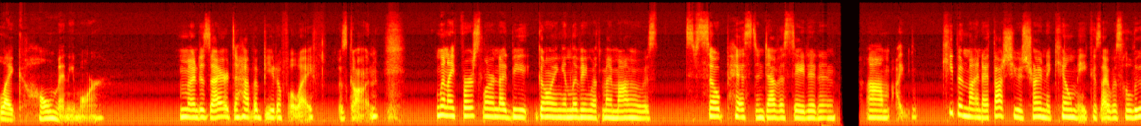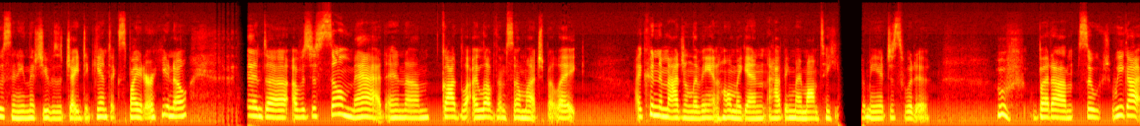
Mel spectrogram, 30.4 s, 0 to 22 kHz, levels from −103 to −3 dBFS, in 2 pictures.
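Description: Video or display buzz runs through the whole recording: a screen or video cable couples a 60 Hz field-rate buzz with hash above it into the audio, at about 20 dB below the speech.

Short concealed packet loss at 10.93 to 10.97 s, just after "so pissed and devastated": about 20 ms never arrived, and continuing the last sound over it leaves a brief smear.

A burst of packet loss follows at 10.97 to 11.04 s. The receiver stretches the preceding sound over the 48 ms hole as a fading buzz or hiss, then resumes further on.

A long network dropout at 11.20 to 11.47 s, just before "um I keep in", likely lost about 260 ms. A fading continuation gives way to roughly 220 ms of silence.

Repeated packet loss (robotic sound) at 18.09 to 18.53 s: six gaps, the longest 141 ms, are patched back to back. Over half the span is concealed, so it sounds choppy.

A second long network dropout, at 26.39 to 26.72 s right after "again having my mom", likely lost about 320 ms. 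The patched sound fades into roughly 240 ms of silence before the audio returns.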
